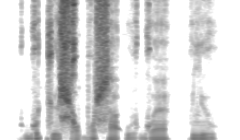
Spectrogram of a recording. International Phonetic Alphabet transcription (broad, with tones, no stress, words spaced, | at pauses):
ɡʷe˦˨kʲɤ˨ɕɔ˨bɔ˦ ɬa˨ʔu˨i̯ɡʷæ˦ | lʲu˦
